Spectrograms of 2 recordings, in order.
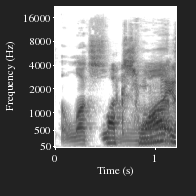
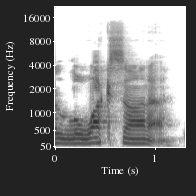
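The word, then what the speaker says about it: Lwaxana: Luxwana. Is it Luxwana or Luxana? Because I think it's spelled Luxana, but I think they say Luxwana.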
